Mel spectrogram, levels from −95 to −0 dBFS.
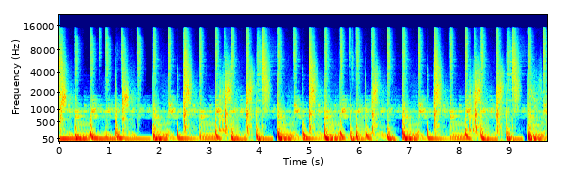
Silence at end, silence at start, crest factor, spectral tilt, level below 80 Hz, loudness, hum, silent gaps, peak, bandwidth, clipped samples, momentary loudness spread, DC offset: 0 s; 0 s; 16 dB; -4.5 dB/octave; -20 dBFS; -20 LUFS; none; none; 0 dBFS; 15.5 kHz; under 0.1%; 5 LU; under 0.1%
